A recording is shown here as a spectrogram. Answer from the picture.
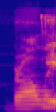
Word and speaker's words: Broly: Is that the correct pronunciation? Anime Girl for an umbrella. Broly.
